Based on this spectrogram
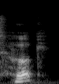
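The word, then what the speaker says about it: Huk: Um, the first one would be this hook, and it's it's spelled H U K. Hook uh fishing visor.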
